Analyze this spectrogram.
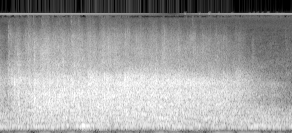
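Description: Applause from the members seated in a large parliament chamber, starting right away, holding steady, then dying away about five seconds in.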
